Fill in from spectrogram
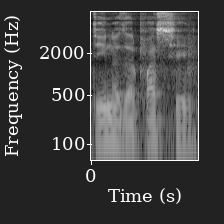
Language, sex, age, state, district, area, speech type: Marathi, male, 18-30, Maharashtra, Yavatmal, rural, spontaneous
